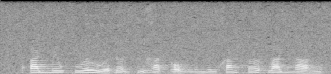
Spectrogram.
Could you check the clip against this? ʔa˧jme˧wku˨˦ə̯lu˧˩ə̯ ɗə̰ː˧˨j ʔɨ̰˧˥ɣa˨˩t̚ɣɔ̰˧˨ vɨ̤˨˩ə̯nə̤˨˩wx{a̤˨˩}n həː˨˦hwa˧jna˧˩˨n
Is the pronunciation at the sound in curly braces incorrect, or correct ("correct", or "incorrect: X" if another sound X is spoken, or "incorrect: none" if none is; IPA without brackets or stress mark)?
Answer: incorrect: a˨˦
